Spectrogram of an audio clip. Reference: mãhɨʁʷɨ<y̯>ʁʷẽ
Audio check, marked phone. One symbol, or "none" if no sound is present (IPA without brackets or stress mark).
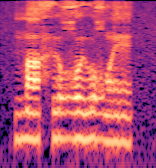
u̯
